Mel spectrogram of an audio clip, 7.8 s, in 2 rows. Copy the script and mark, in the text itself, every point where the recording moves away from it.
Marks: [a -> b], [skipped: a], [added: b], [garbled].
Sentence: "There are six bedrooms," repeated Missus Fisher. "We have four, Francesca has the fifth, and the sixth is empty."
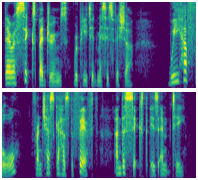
"There are six bedrooms," repeated Missus Fisher. "We have four, Francesca has the fifth, and the sixth is empty."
